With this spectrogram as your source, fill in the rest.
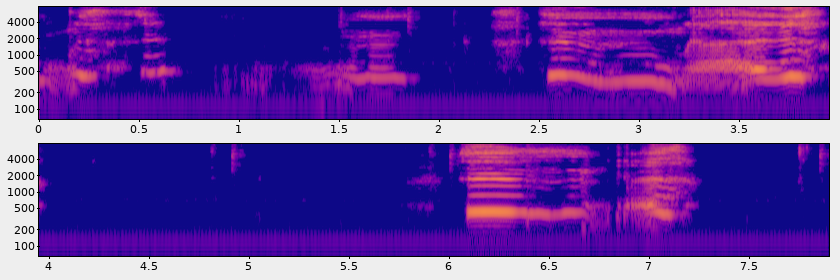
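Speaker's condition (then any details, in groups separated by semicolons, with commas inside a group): Cerebral palsy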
